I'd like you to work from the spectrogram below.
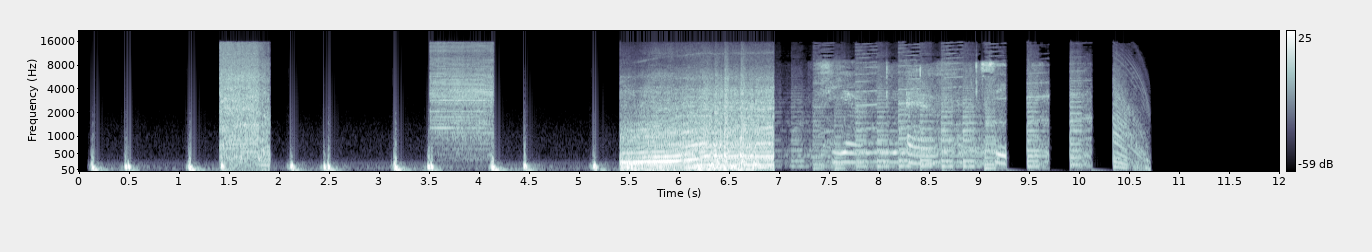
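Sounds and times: heartbeat thumps: 0:00.1 - 0:06.9
harsh noise bursts: 0:01.4 - 0:02.0
engine revving: 0:05.4 - 0:07.0.

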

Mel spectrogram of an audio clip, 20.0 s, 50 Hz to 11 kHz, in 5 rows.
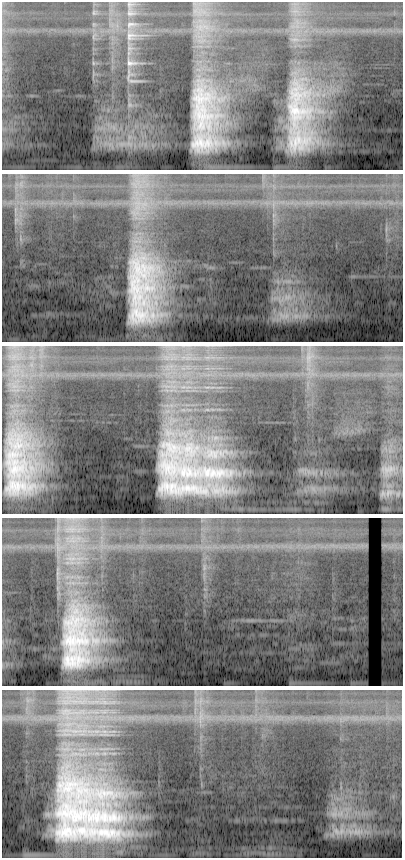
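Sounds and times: dog barking: 0:00.9 - 0:03.4, 0:05.3 - 0:05.8, 0:06.6 - 0:07.2, 0:08.0 - 0:08.6, 0:09.6 - 0:13.4, 0:16.4 - 0:17.6, 0:19.2 - 0:20.0.

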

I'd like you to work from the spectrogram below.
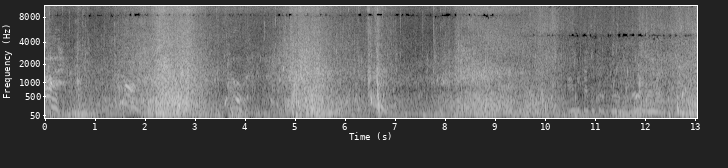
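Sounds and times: shallow surf washing: 0:00.0 - 0:13.0
wind on microphone: 0:11.5 - 0:13.0.

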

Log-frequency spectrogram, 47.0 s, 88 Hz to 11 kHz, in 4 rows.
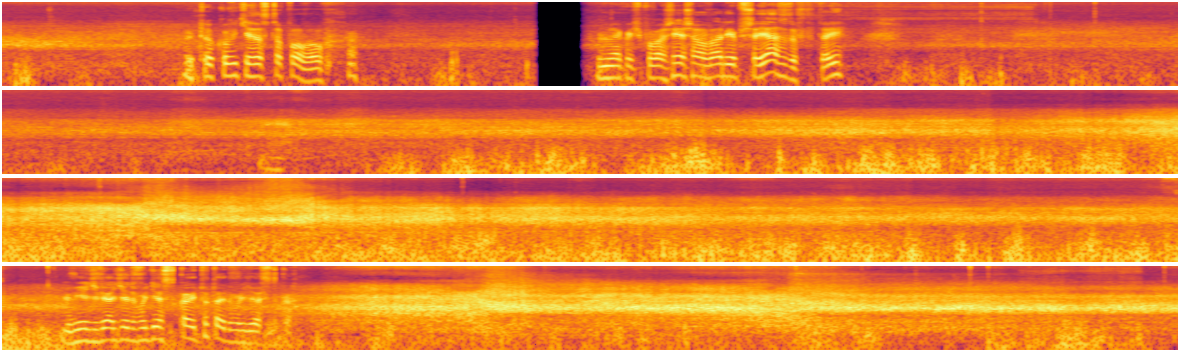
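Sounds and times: freight train passing slowly: 0:41.7 - 0:47.0.

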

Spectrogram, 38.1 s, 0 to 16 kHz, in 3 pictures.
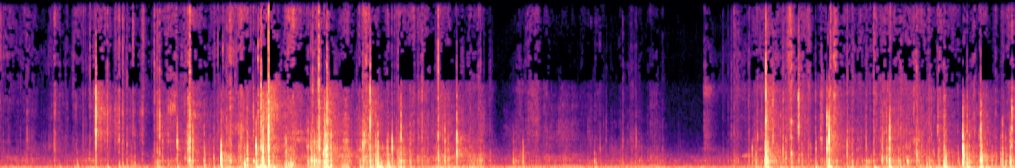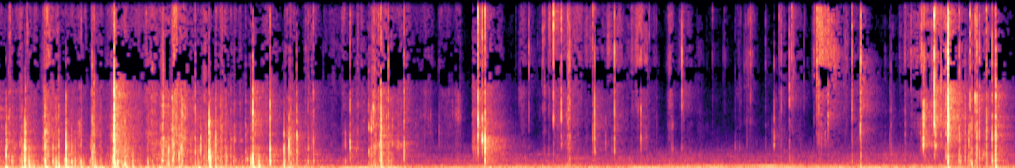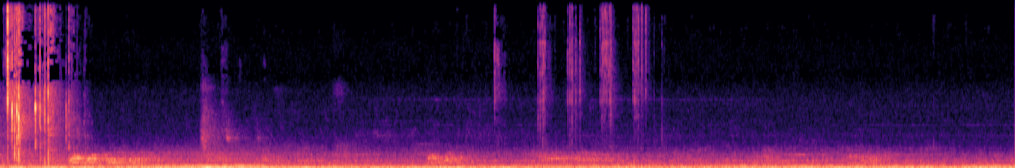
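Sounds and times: paper crinkling and rustling: 0:00.0 - 0:21.3, 0:23.4 - 0:26.3.

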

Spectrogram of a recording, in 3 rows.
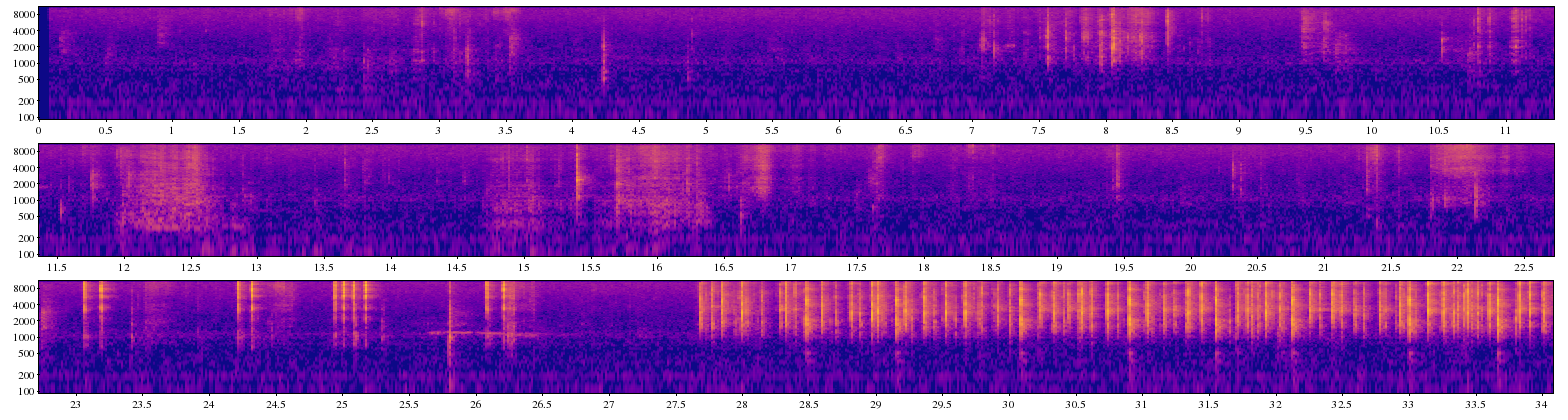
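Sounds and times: keyboard rubbing and shuffling: 0:11.8 - 0:13.4, 0:14.6 - 0:18.5
keyboard key clicks: 0:25.0 - 0:25.3.

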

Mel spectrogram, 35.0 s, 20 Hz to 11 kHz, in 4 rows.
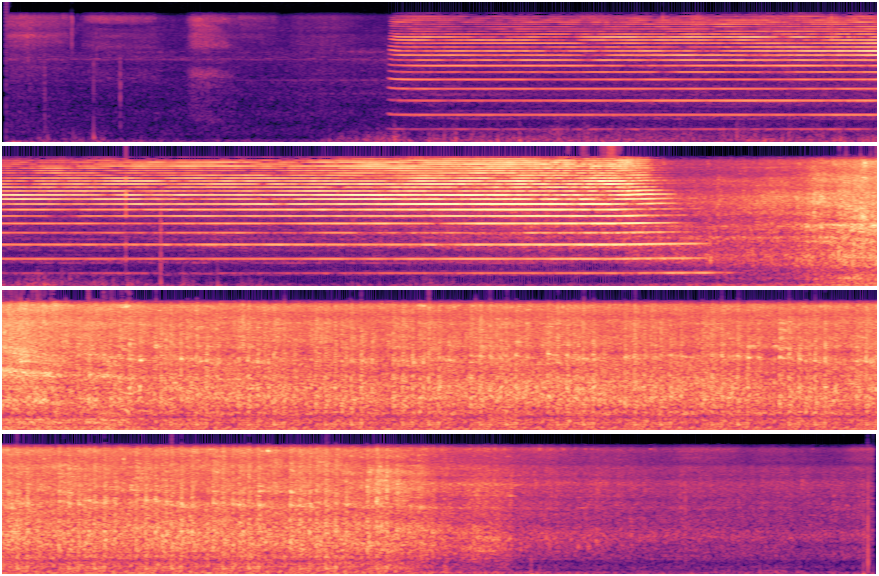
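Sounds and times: train horn: 0:03.8 - 0:16.2
train wheels clacking over rail joints: 0:16.8 - 0:33.2.

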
